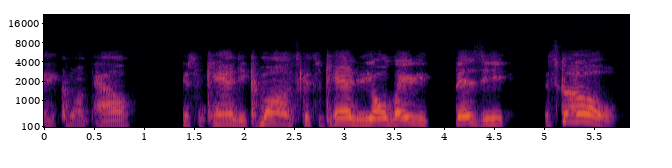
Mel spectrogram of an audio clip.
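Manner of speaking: put-on eager, high-pitched child voice. Acting out the kid being held who wants candy: imitating the kid wanting candy. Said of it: "looking at you like".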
